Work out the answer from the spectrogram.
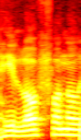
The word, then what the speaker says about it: xilófono: si están correctas el xilófono y xenofobia la dureza si se pronuncian como texas como este profesor ha explicado la la equis inicial si se va a pronunciar como ese no por ejemplo xenófobo xenófobo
